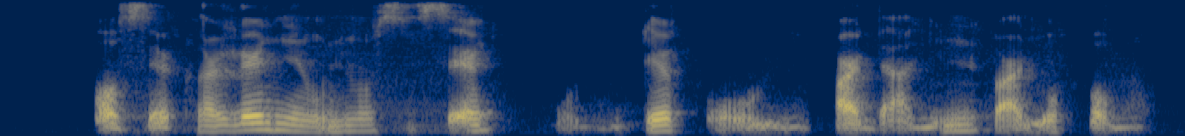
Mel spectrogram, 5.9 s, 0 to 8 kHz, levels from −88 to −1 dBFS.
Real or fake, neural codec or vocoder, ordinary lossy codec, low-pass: fake; autoencoder, 22.05 kHz, a latent of 192 numbers a frame, VITS, trained on one speaker; none; 7.2 kHz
